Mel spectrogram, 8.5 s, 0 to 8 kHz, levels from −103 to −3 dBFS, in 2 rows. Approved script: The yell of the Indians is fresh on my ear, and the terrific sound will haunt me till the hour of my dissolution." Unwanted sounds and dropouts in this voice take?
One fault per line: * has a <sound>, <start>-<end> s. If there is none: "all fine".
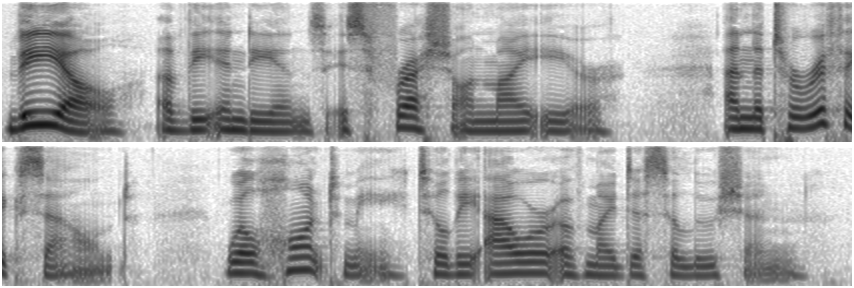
all fine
